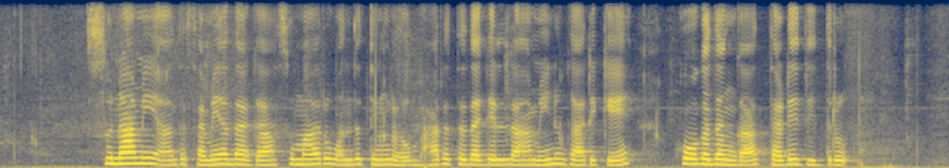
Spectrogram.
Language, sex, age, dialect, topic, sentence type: Kannada, female, 36-40, Central, agriculture, statement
